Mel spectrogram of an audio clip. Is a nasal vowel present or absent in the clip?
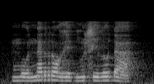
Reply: present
